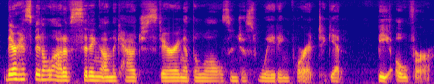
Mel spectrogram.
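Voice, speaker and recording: A middle-aged woman hosting a casual craft vlog, chatting wryly and conversationally, a little hoarse from being sick with a sore throat. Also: low-pitched, steady tone, moderate pace.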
